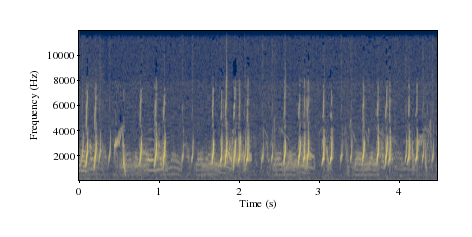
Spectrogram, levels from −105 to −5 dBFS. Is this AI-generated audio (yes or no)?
no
